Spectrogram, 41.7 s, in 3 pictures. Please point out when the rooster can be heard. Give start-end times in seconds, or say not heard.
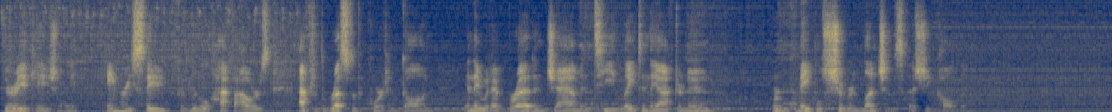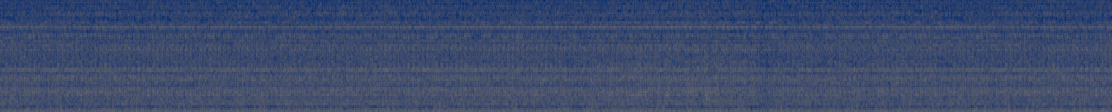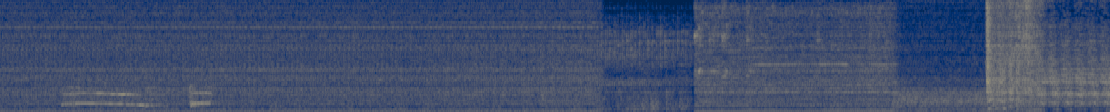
28.6-30.4.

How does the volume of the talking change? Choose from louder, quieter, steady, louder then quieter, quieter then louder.
steady.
